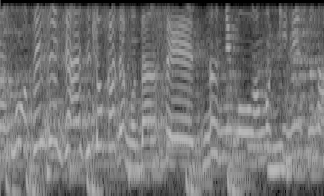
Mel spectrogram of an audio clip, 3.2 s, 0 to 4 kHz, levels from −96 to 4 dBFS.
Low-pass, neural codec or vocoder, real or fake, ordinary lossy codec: 3.6 kHz; none; real; none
